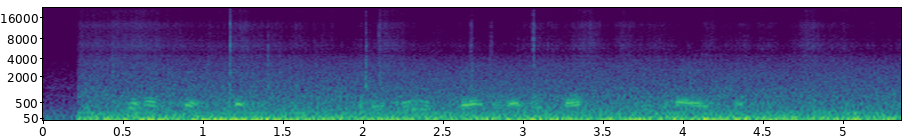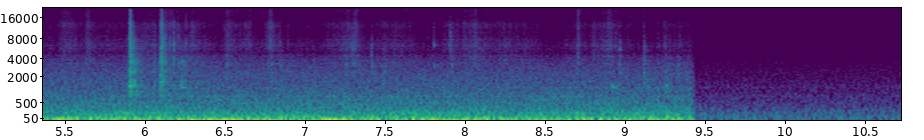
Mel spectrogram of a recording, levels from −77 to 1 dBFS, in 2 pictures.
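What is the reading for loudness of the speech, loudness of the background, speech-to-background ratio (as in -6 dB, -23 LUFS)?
-32.5 LUFS, -30.0 LUFS, -2.5 dB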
